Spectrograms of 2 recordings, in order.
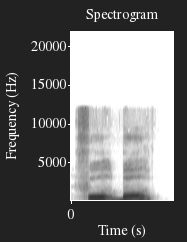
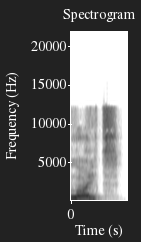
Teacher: When l comes like in light, it's a clear L. When L comes before a consonant or at the end of a word, like in full, ball, it's a dark L.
